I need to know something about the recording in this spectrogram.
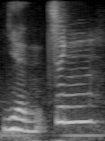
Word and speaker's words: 眼睛: Le deuxième caractère de 眼睛, c'est avec le premier ton 睛, 眼睛.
